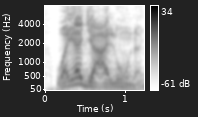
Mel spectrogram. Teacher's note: جیم اینجا قلقله میخواد چون ساکنه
